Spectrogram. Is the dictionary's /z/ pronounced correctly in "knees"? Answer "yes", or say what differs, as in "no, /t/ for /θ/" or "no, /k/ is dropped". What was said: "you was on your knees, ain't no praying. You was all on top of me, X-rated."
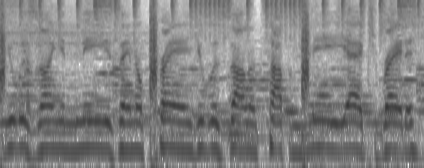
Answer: yes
